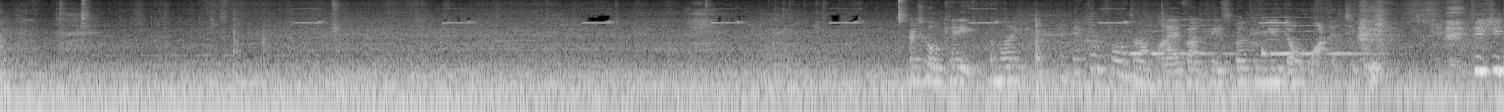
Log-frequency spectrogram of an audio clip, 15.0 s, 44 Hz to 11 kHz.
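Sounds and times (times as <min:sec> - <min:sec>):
elevator rumble and hum: 0:00.0 - 0:15.0
short high beeps: 0:11.3 - 0:13.8.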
